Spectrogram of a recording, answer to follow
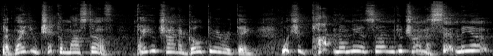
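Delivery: high, quick mock-indignant questions; angry accusation. Angry sister accusing her sister of snooping, indignant. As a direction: pile up accusations like an outraged sister. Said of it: "the angry sister was like".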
